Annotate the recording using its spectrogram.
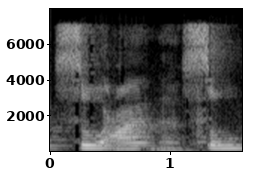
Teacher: Dia bukan huruf shin ya. Sad itu mirip kayak huruf sin yang sa biasa, tapi lebih tebal. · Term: huruf sad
